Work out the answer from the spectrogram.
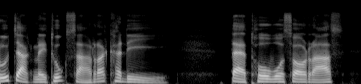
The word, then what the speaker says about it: Torvosaurus: เลย แม้ แต่ น้อย โทโวซอรัส อ่าน ว่า โทโวซอรัส มี ความ หมาย ว่า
